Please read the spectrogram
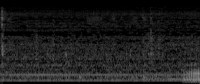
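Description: Steady low electrical hum with two constant tones from the powered vending-machine electronics, while a coin is about to go into the coin acceptor.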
